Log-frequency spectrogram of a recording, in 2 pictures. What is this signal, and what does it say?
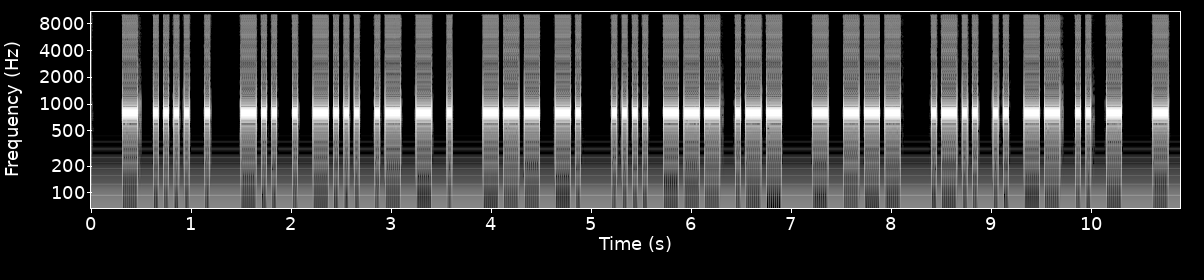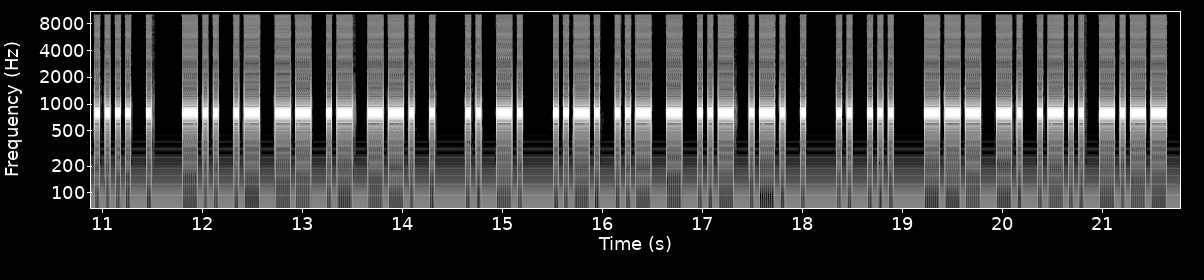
Morse code, heard as a keyed tone, about 23 wpm, 800 Hz. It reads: THE DEBATE ON HOW TO LIMIT THE DAMAGE IN FUTURE IS ONLY
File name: morse mp3 / ANGLAIS texte clair 2 vitesse 22 mots minute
